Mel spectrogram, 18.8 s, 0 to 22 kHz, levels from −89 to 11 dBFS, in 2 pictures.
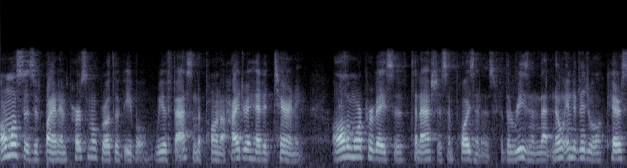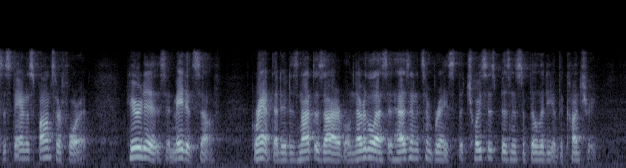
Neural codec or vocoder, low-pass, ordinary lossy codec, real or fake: none; 7.2 kHz; Opus, 24 kbps; real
